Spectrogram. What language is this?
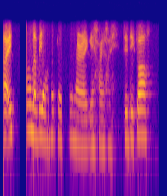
Manipuri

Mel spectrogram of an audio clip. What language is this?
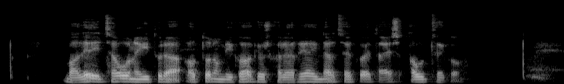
Basque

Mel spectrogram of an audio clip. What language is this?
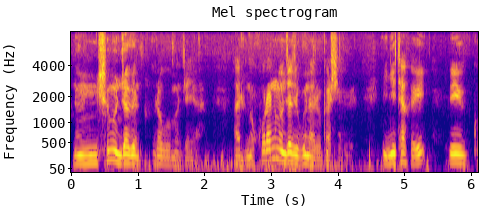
Bodo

